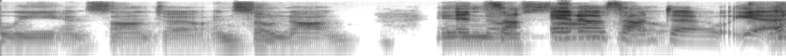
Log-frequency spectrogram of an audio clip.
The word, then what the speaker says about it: Inosanto: Inosanto. Yeah. Inosanto. It sounds exactly like it's spelled.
